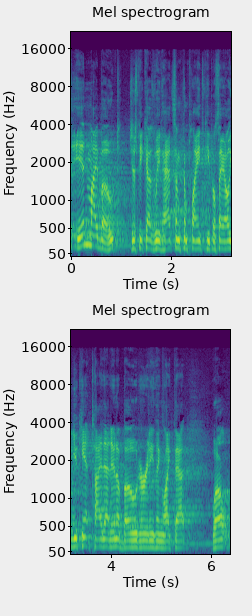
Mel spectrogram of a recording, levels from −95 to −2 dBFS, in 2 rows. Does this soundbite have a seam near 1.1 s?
no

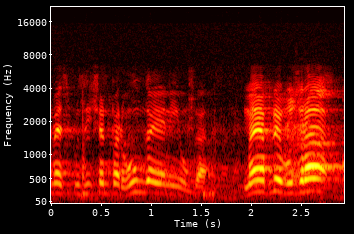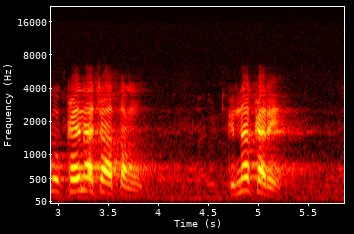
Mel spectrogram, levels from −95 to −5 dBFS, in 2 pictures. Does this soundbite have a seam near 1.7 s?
yes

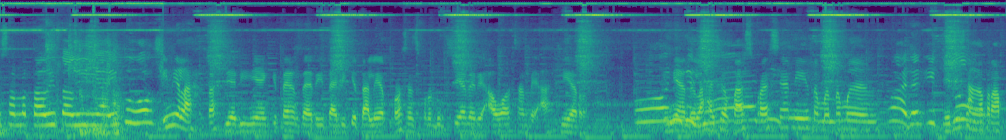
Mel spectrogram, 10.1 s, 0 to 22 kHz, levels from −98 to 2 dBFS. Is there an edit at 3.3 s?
no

